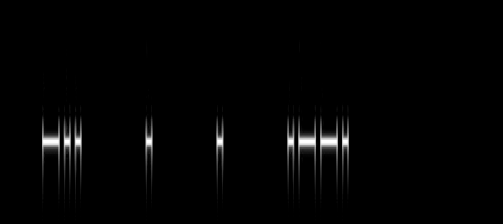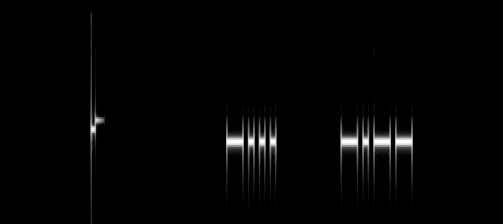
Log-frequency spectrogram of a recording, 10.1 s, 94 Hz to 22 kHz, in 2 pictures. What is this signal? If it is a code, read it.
Morse code, heard as a keyed tone, about 22 wpm, spaced as for 10 wpm, 700 Hz. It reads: DEEP BY
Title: 4x Character Spacing - Top 500 Words - 22wpm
